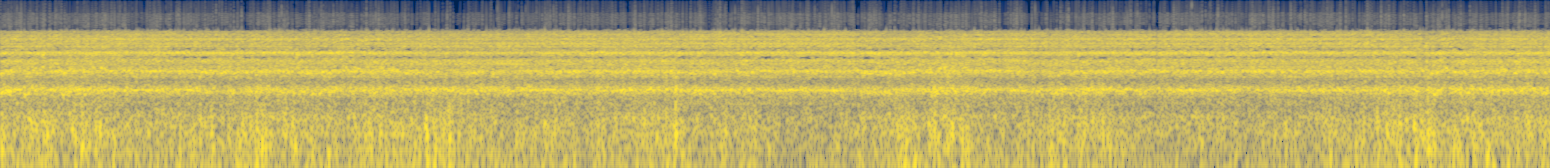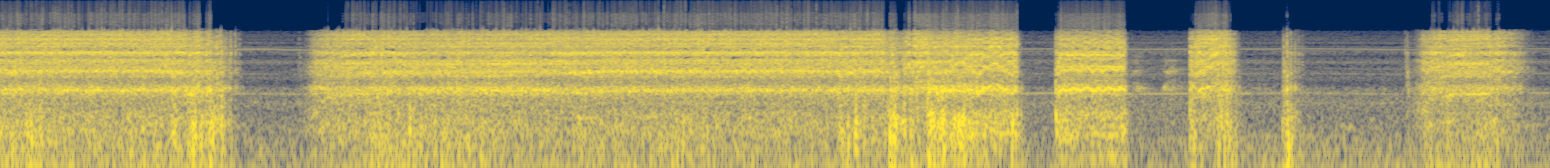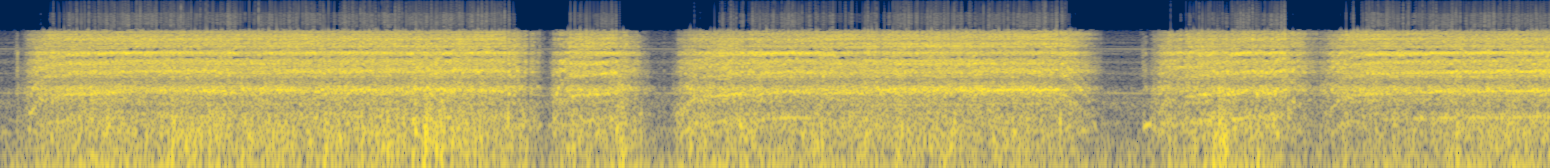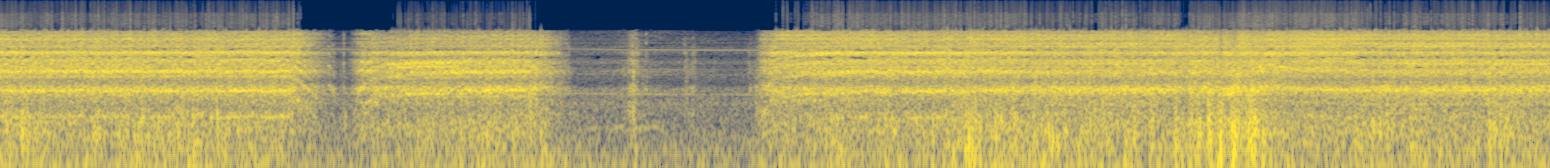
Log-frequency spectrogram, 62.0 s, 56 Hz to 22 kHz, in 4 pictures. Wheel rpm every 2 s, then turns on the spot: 240, 230, 230, 230, 230, 230, 230, 230, 200, 120, 220, 230, 220, 130, 40, 100, 220, 230, 120, 180, 190, 120, 170, 210, 180, 150, 30, 150, 220, 240, 220.
none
